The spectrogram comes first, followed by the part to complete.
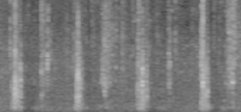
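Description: A column of honour-guard soldiers marching in step, their boots striking the pavement together in a steady cadence, about three footfalls in two seconds.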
